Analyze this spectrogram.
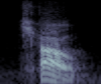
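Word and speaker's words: ခြောက်: after the tape and another word that ends in a glottal stop ciao that's the burmese for six and it rhymes closely with the english word shout but remember it's got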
